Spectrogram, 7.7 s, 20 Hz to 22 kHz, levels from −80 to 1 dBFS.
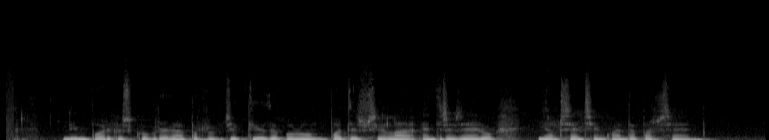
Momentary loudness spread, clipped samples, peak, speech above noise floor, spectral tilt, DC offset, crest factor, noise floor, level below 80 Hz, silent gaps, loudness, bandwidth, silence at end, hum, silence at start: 5 LU; under 0.1%; -22 dBFS; 32 dB; -9 dB/octave; under 0.1%; 12 dB; -66 dBFS; -64 dBFS; none; -35 LUFS; 9 kHz; 0.55 s; none; 0.15 s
